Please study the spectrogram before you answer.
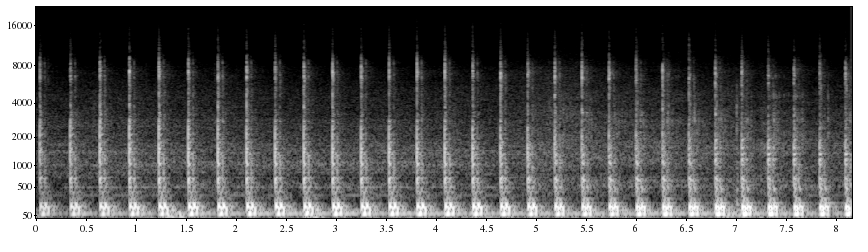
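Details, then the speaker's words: Newly installed Chinese diesel heater on 12-volt wiring, fuel pump priming: steady ticking at nearly four per second with a soft low thump behind each, quieter than expected. Normal priming. "See, it went to on. Thought it'd be a lot louder than that. Everyone says that that pump is really loud. That looks to be priming."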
